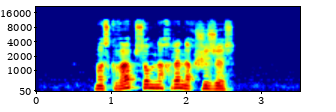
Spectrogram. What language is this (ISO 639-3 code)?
kbd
